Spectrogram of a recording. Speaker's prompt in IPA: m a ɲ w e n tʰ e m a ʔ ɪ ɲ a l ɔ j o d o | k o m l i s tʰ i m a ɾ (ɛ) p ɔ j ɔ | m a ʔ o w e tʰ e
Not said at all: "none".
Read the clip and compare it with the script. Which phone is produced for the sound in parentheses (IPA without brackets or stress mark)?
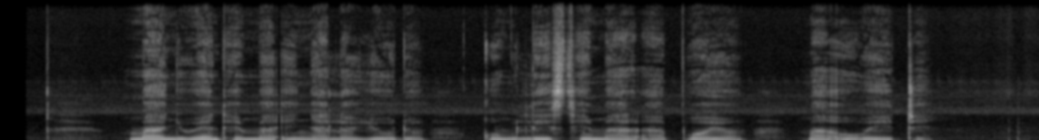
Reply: a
